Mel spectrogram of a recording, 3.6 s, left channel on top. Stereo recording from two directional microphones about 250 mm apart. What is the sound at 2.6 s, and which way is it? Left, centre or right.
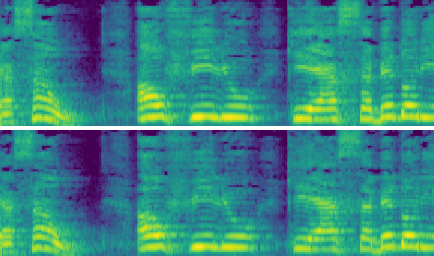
Music, left.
